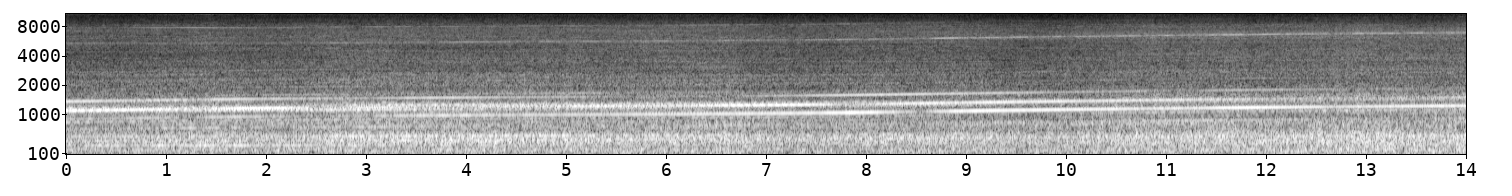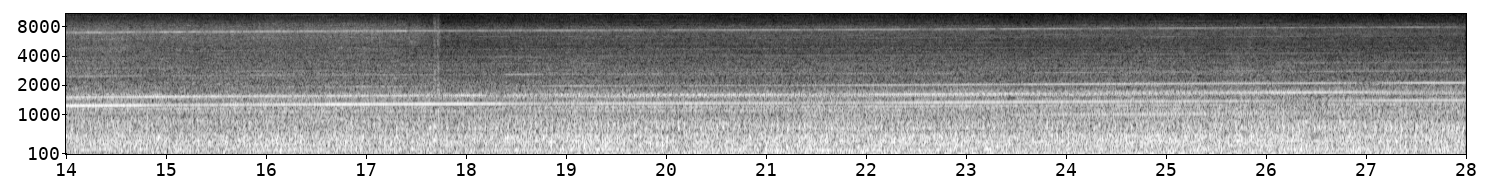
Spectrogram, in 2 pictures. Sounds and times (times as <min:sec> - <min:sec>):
Aircraft: 0:00.0 - 0:28.0.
